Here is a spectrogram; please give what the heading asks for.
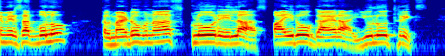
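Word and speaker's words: Chlamydomonas: Green algae में मेरे साथ बोलो, क्लमाइडोमोनास, क्लोरेला, स्पाइरोगायरा, यूलोथ्रिक्स। मैं मतलब ये आपको श्योर बोल सकता हूं, बहुत सारे बच्चे इसको ठीक से प्रोनाउंस नहीं कर सकते। क्लमाइडोमोनास है, क्लमाइडोमोनास, क्लोरेला, स्पाइरोगायरा, यूलोथ्रिक्स, कारा, चारानी कारा, क्लैडोफोरा, वॉलवॉक्स, यूडोरीना।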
